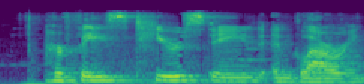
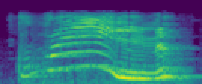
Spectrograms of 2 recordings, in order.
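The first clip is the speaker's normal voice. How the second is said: much higher, louder long wail; 8 dB louder than usual. Acted. Little girl to her mother about green shoes, wailing. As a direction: wail it in despair. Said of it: "Kirsty wailed".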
